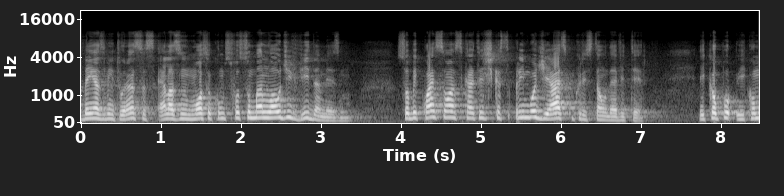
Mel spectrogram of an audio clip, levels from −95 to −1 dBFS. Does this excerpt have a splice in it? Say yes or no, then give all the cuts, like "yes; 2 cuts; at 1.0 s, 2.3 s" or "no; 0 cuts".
no; 0 cuts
